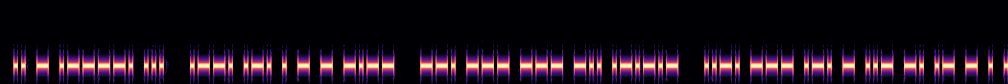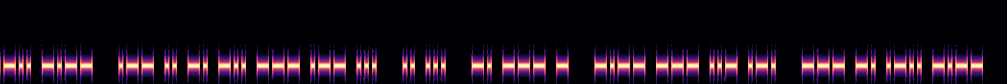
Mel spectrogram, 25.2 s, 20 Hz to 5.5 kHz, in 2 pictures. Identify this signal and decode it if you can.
Morse code, heard as a keyed tone, about 25 wpm, 600 Hz. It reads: IT'S PRETTY GOOD. FORTUNATELY WINDOWS IS NOT YOUR ONLY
